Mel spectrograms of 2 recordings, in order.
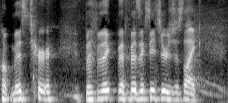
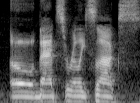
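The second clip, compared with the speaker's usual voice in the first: robotic voice, lower and quieter; 7 semitones lower, 7 dB quieter than usual. Recalling a show to friends, the speaker does the South Park guy's robot voice. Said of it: "He's just like a robot".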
